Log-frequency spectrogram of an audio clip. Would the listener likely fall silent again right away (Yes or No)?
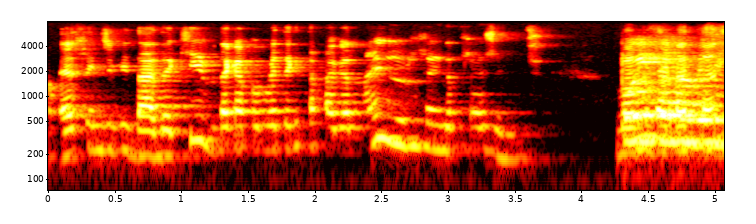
No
